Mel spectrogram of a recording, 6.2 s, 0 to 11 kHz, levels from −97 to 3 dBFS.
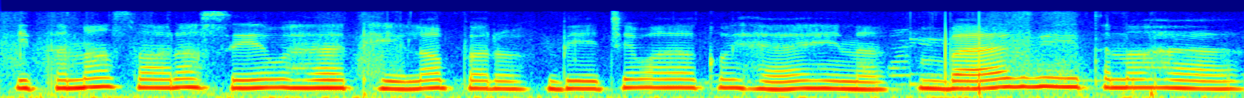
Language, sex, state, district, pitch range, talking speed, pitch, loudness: Maithili, female, Bihar, Samastipur, 225-250 Hz, 155 wpm, 240 Hz, -15 LUFS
